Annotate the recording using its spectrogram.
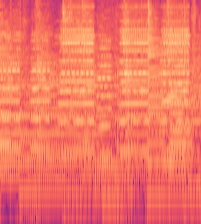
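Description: Accordion playing a passage of traditional music.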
